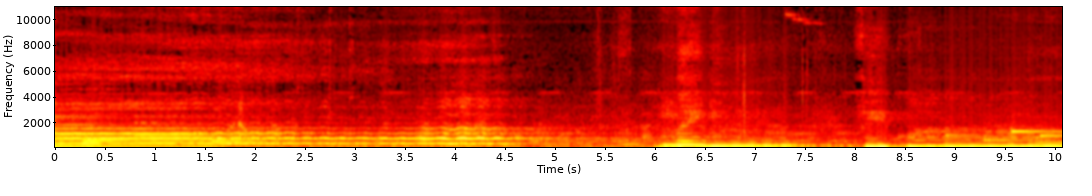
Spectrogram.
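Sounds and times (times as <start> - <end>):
man singing long note: 0.0 - 4.5.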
